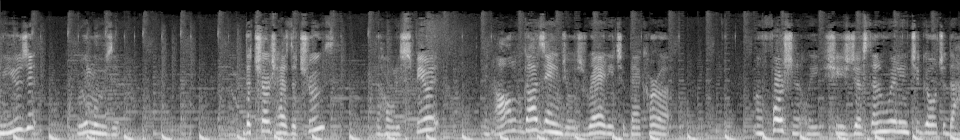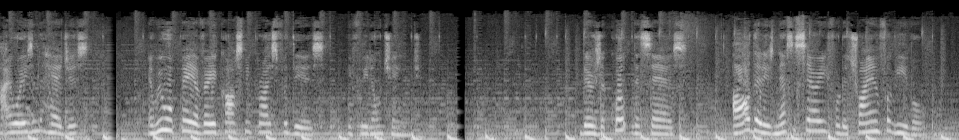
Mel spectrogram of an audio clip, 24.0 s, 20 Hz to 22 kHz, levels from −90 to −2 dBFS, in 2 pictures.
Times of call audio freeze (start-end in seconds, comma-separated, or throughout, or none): 13.35-13.53, 17.71-17.83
